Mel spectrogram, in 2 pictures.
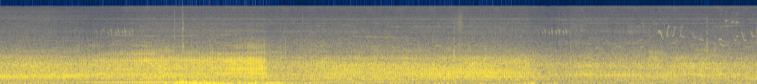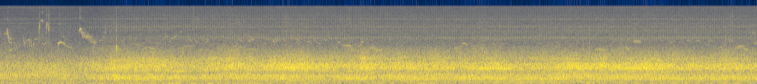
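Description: Electric motor and propeller of an RC electric glider droning from high up, dropping in level at about five seconds and again near eleven seconds, then swelling again later. A few faint bird chirps come through in the middle.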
